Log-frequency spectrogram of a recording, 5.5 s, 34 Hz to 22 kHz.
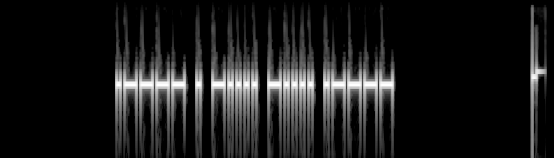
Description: Morse code, heard as a keyed tone, about 30 wpm, 700 Hz. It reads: 1E661
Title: Five Challenging Letter-Number Combinations 30wpm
